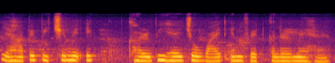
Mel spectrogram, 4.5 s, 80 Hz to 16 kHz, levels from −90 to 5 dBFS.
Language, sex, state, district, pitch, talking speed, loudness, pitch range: Hindi, female, Arunachal Pradesh, Lower Dibang Valley, 195 Hz, 200 wpm, -14 LUFS, 180-215 Hz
